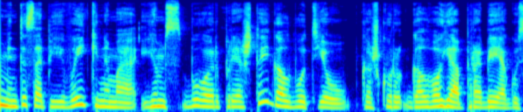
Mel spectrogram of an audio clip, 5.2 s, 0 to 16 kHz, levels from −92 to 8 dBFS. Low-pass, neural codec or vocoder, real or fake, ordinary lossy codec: 14.4 kHz; none; real; Opus, 64 kbps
